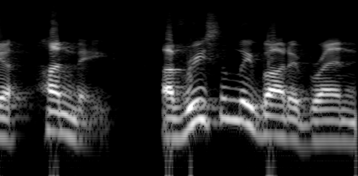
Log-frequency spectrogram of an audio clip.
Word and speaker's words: Hyundai: pronounce it uh Hundai it's not pronounced Hundai the correct pronunciation is Hyundai Hyundai Hyundai Hyundai Hyundai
